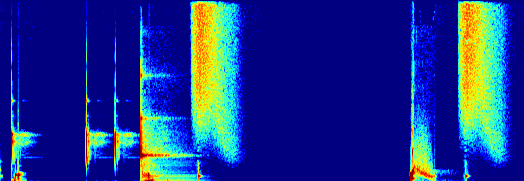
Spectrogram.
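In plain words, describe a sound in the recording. Short soft clicks sound several times.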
